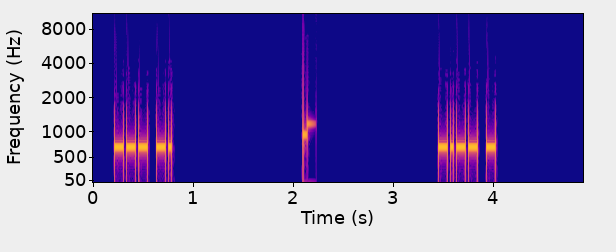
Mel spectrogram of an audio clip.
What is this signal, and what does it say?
Morse code, heard as a keyed tone, about 41 wpm, 700 Hz. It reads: ON YT
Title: Canadian Provinces and Territories 40wpm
